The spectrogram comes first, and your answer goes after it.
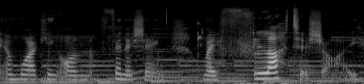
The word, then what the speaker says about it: Fluttershy: It's not flutter. It's Fluttershy.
